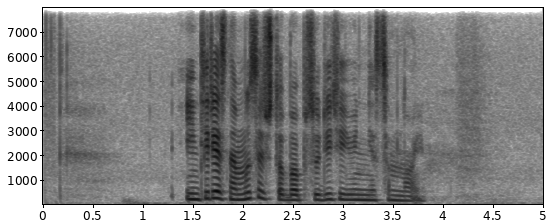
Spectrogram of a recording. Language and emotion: Russian, neutral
